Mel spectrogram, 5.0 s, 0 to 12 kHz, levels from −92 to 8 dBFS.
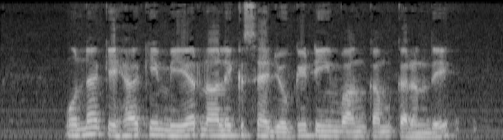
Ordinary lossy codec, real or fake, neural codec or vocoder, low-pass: MP3, 96 kbps; real; none; 10.8 kHz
